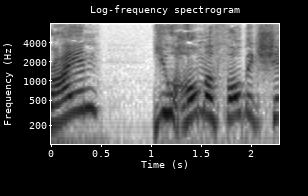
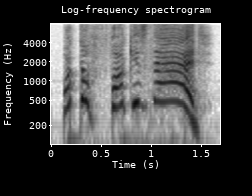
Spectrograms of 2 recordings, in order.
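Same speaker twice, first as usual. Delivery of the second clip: incredulous; 10 semitones higher than usual. Real, not acted. Incredulous rant outburst.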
